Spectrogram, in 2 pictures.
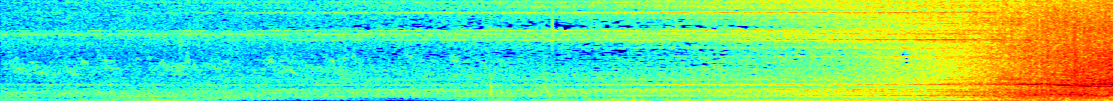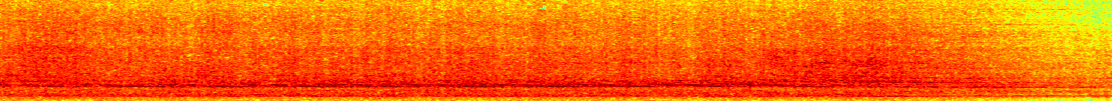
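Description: A train approaching and passing at speed: it grows louder over several seconds, then passes loud and close with a steady high whine over a rushing noise, and begins to fade near the end.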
